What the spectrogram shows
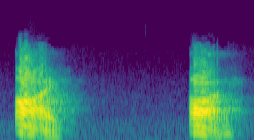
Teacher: it's the pressing together of the vocal folds and then allowing them to pop open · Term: glottal attack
